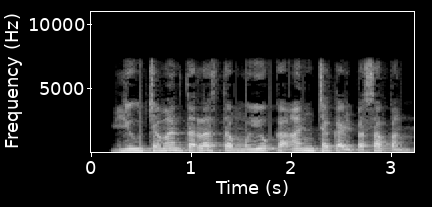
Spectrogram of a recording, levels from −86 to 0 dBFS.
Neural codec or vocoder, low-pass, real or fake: none; 7.2 kHz; real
